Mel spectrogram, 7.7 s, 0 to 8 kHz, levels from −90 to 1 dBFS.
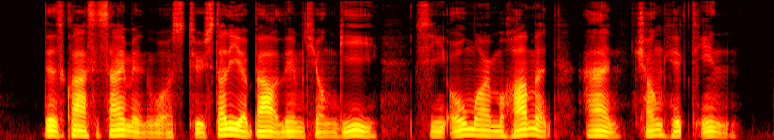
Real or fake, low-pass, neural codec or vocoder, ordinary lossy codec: real; none; none; none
